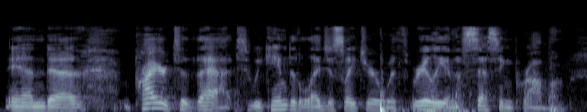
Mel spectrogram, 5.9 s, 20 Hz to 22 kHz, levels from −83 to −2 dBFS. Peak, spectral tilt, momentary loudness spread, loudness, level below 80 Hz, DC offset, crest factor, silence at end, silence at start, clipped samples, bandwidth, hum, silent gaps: -8 dBFS; -4.5 dB/octave; 11 LU; -32 LUFS; -50 dBFS; under 0.1%; 24 dB; 0 s; 0.05 s; under 0.1%; 8.6 kHz; none; none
